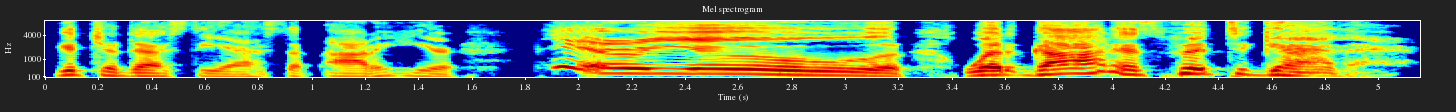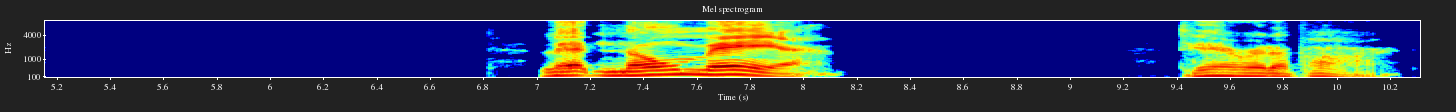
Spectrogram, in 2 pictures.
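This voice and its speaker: A man hosting a celebrity gossip livestream, sassy and flamboyant, full of loud catchphrases, profanity and high, squealing laughs. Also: very animated, takes it slowly, pauses often, dry recording, clean studio sound. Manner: frequent high-pitched laughing outbursts. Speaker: gossip show host. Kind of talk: casual livestream commentary.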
